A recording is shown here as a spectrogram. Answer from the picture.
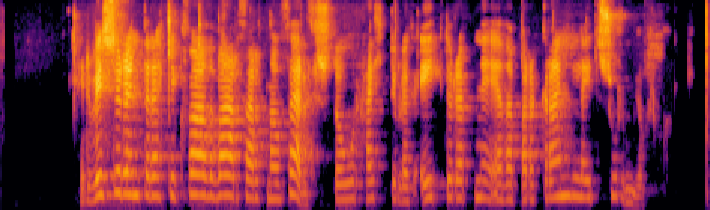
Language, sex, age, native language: Icelandic, female, 30-39, Icelandic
